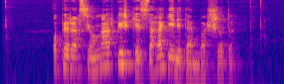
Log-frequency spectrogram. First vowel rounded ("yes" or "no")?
yes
